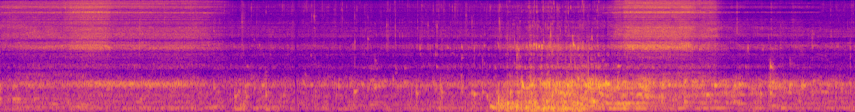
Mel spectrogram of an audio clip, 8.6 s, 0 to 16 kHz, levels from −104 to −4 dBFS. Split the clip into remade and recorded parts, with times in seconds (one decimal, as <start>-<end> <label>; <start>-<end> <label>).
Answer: 0.0-6.7 recorded; 6.7-8.2 remade; 8.2-8.6 recorded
